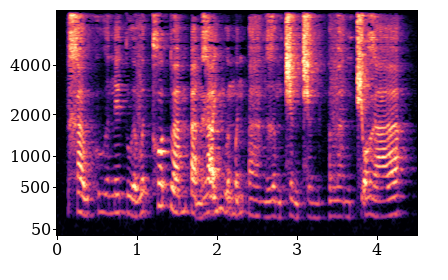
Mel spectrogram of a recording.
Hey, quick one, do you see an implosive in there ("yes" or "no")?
no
